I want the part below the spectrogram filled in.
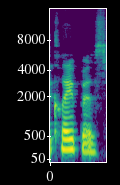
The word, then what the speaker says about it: Kleypas: So one sexy and one life threatening good girl moment in this book, which it's Lisa Kleypas. So you should expect that. I have like butchered her name. Like I was like Lipa. I've like called her Lika.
